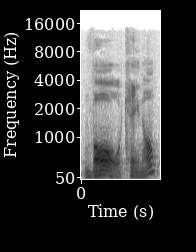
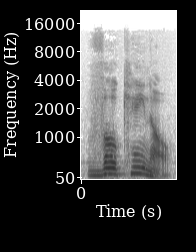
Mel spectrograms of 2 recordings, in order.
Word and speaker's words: volcano: about a volcano volcano we don't really pronounce the l you don't say volcano you say volcano volcano okay so of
